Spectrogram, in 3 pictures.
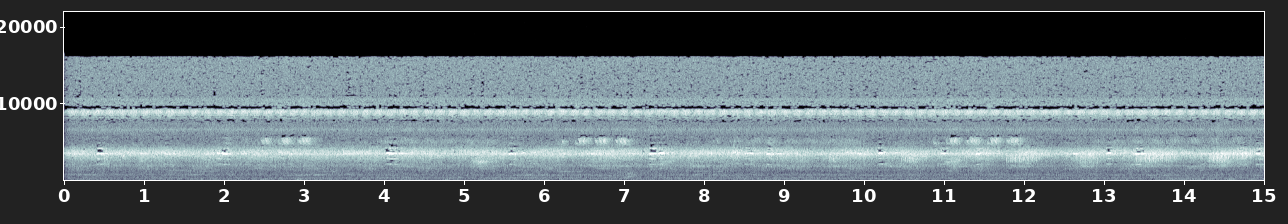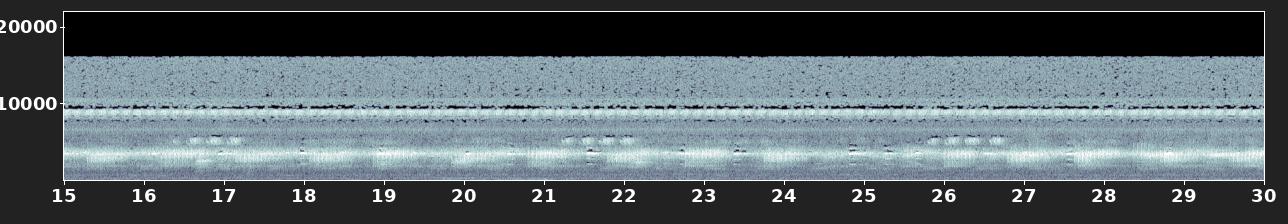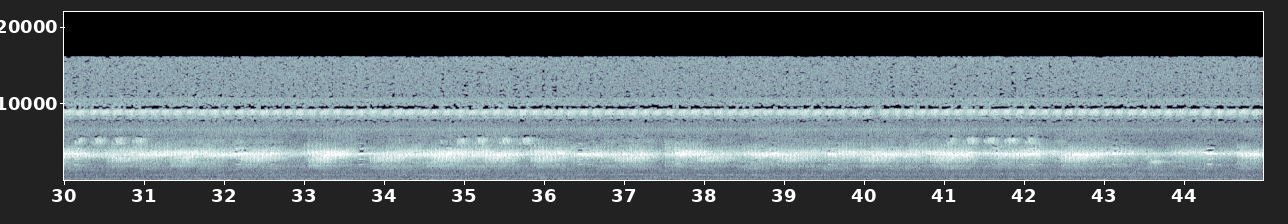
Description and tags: asian night sounds 1
recorded in Thailand with ZOOM H4N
